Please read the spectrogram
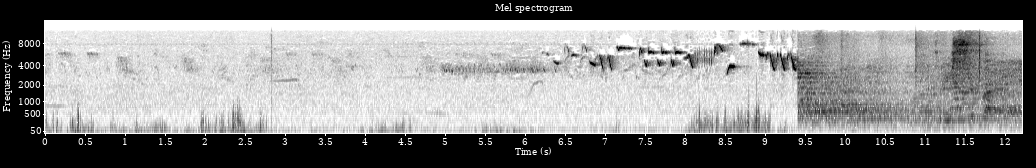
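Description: Small birds chirping in short, high calls over wind buffeting the microphone in gusts. About nine seconds in, it cuts suddenly to people talking in an echoing hall.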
